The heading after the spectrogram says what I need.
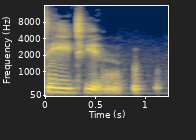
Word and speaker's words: Setian: I hope that I pronounced the name wrong, and it's most especially the last name Setian, because I don't want to call you Satan. It's Setian.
